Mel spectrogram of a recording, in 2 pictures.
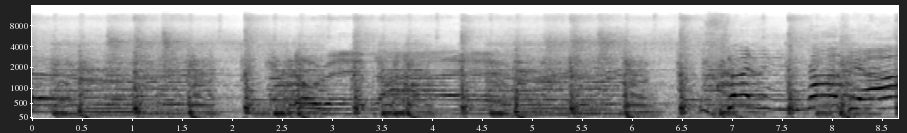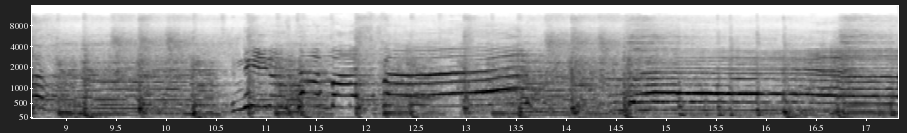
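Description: Rock music with singing, loud and continuous, with held notes that glide up and down.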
